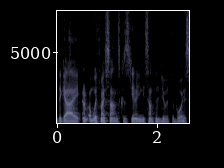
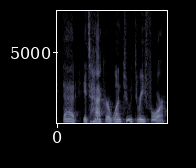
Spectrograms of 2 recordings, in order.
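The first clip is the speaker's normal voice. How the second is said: put-on higher, slow kid's voice; imitated kid; 7 semitones higher, slower than usual. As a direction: play a child informing Dad from the back. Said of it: "my kid in the back goes".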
